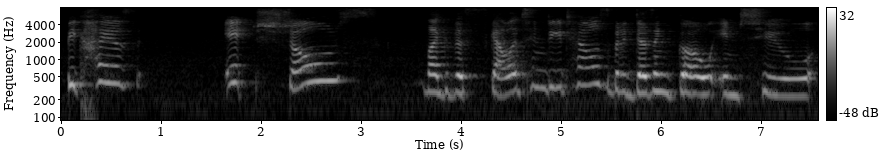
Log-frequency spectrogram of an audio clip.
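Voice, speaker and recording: Chatting casually on a podcast she co-hosts, a woman shares haunting stories, musing aloud and hesitating now and then. She sounds animated and slow, with a high voice and a somewhat dark tone.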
